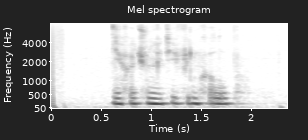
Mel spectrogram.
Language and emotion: Russian, neutral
